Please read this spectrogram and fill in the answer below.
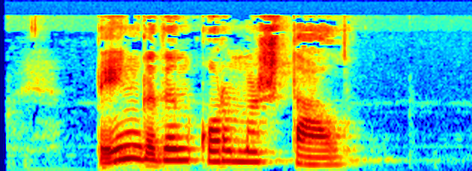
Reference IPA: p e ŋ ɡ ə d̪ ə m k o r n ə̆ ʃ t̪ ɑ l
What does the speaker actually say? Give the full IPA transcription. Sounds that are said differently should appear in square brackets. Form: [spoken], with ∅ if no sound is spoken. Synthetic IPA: p e ŋ ɡ ə d̪ ə [n] k o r [m] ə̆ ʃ t̪ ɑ l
